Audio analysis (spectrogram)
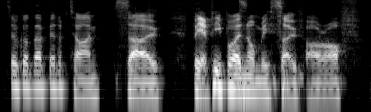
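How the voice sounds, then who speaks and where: Low-voiced young man, rambling chat. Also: lively intonation, a little fast, fairly bright tone. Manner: rambling, many fillers and restarts. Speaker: podcast guest, game map creator. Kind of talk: casual chat.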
